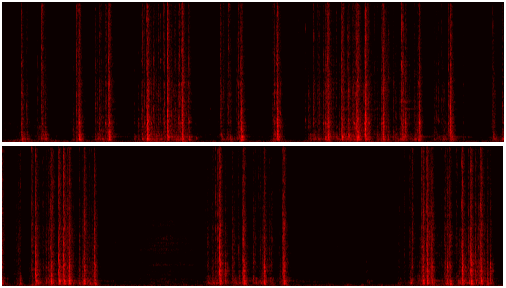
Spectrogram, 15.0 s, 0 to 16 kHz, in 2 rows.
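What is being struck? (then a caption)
Metal portable typewriter keys. Fingertips type steadily on a vintage teal metal Underwood Olivetti Lettera 22 portable typewriter with paper loaded. Rapid bursts of sharp, bright key clacks with very short decay are separated by brief quiet pauses.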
